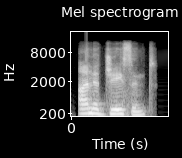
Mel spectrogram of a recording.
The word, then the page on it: Unadjacent: Indian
